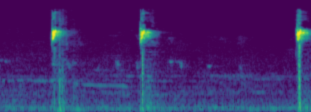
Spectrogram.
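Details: Male sogon, a small nectar-eating bird, calling to stir untrained birds into singing: three sharp, high, downward-slurred notes spaced about a second apart, with a faint low hum behind.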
